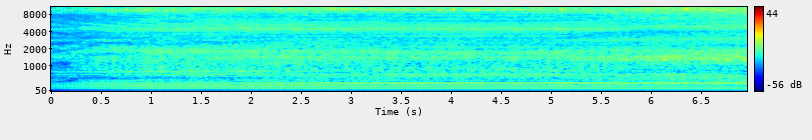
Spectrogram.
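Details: Murray 3.5hp Classic push mower, final run after full service, new diaphragm, toggle kill switch and wash: even, steady drone at settled speed, pitch holding firm, no surging or misfire; runs smoothly.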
